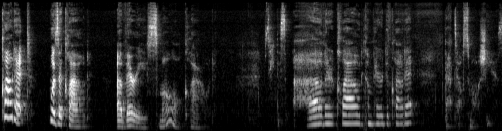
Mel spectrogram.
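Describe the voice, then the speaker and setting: Female storybook reader, teacherly, very animated and bright, with hushed asides to young listeners. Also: a little high, slow pace. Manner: expressive, often drops into hushed asides. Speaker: teacher reading aloud to children. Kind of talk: picture-book read-aloud with asides.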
